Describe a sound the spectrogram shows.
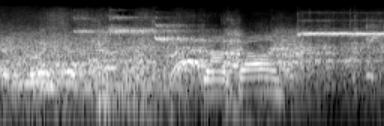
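Sneakers squeak sharply on a gym floor.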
